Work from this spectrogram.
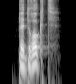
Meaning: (verb) past participle of bedrucken; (adjective) printed on, imprinted; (verb) inflection of bedrucken: 1. third-person singular present 2. second-person plural present 3. plural imperative
- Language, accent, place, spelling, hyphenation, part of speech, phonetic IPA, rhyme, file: German, Germany, Berlin, bedruckt, be‧druckt, verb / adjective, [bəˈdʁʊkt], -ʊkt, De-bedruckt.ogg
